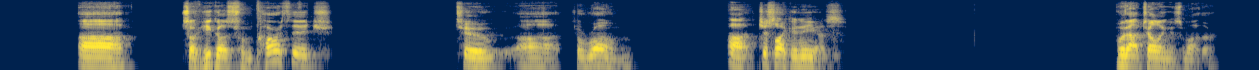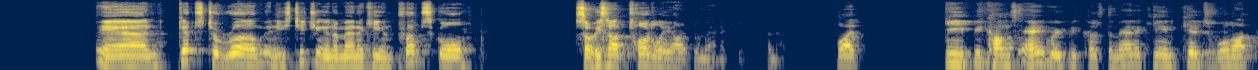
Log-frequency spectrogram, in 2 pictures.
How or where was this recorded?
large echoing room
